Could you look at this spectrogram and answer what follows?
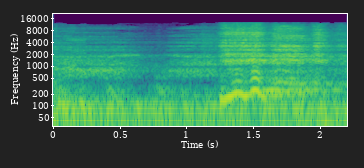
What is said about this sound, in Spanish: Y justo también cuando sintió en su oreja una profunda respiración.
